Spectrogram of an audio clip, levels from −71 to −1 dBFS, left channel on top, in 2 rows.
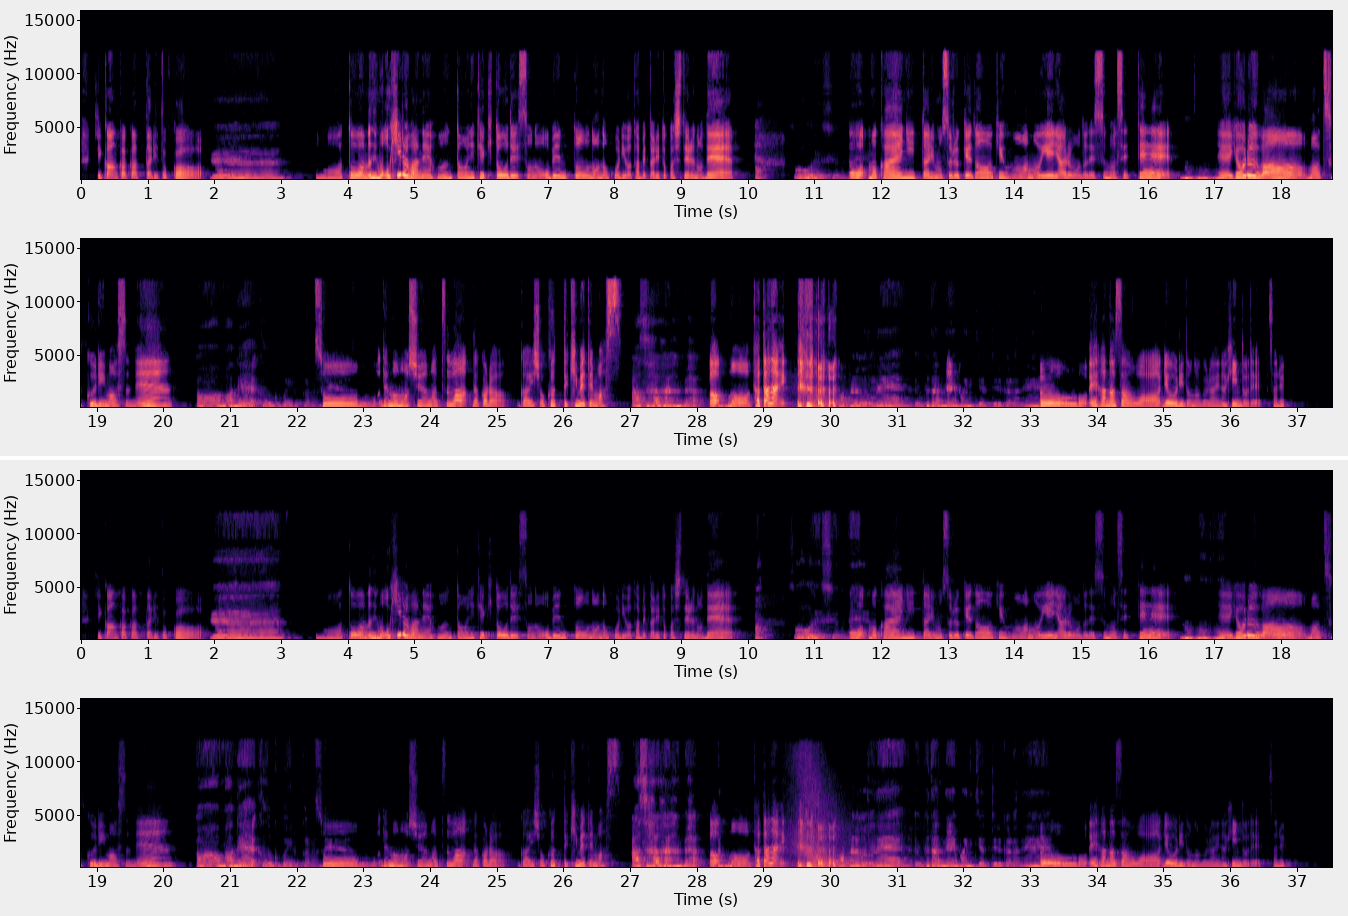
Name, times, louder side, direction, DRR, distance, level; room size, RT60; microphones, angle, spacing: voice 1, 0.0-1.8 3.5-9.8 10.1-10.2 11.5-16.4 17.1-20.1 22.3-26.7 28.2-30.1 31.8-31.9 33.2-36.8, left 5 dB, 50° left, 18 dB, 0.4 m, -23 dB
voice 2, 1.9-3.1 10.1-10.3 10.7-11.8 16.5-17.5 20.5-22.9 27.0-28.6 30.1-33.3, right 1 dB, 35° right, 5 dB, 1.1 m, -28 dB
sound 1, 29.3-32.2, right 3 dB, 75° right, 0.7 m, -33 dB
19.5 x 17.5 x 2.4 m, 0.95 s
head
